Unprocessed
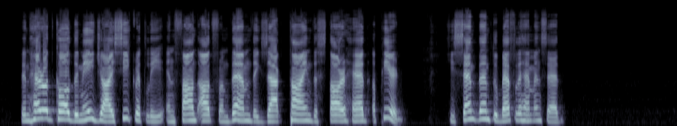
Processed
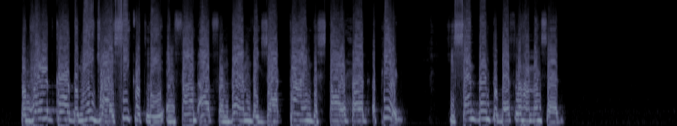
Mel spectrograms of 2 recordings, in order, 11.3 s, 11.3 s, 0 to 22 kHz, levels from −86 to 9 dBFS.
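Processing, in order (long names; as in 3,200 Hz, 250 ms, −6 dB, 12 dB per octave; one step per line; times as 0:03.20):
0:01.24–0:02.75: high-shelf EQ 6,100 Hz +9.5 dB
downward compressor 4 to 1, threshold −24 dBFS, peak gain reduction 12 dB
wave folding −27 dBFS
level −3 dB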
